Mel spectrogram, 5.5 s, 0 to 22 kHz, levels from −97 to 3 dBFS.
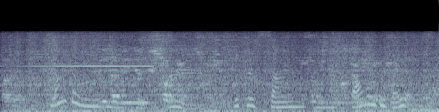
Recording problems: high frequencies cut off; noticeable; nothing above 6.5 kHz
crowd noise; very loud; throughout; 3 dB above the speech
wind noise on the microphone; occasional gusts; 15 dB below the speech

